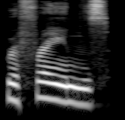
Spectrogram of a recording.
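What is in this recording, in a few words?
"refrains", American English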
